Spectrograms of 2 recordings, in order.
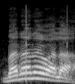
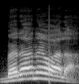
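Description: Both takes have the same delivery.

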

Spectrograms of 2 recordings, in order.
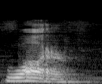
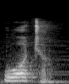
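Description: First: It is said in an American accent, with the r. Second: It is said in a British accent, without the r.

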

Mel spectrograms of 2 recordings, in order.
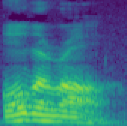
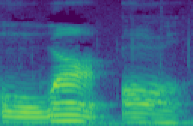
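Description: First: The word's parts are run smoothly together. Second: The word's parts are said more separately.

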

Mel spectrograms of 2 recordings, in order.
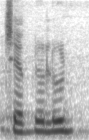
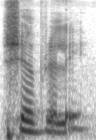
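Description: First: It starts with 'ch' and ends with a 't'. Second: It starts with 'sh' and the final 't' is silent. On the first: The speaker calls it wrong. "It's all wrong guys" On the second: The speaker calls it right. "The correct pronunciation is शेवरले टी silent"

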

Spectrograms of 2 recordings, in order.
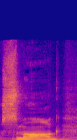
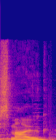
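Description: First: The vowel is a single blended sound. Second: The vowel is a gliding diphthong. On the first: The speaker calls it wrong. "and not Smaug" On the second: The speaker calls it right. "Technically, it should be Smaug"

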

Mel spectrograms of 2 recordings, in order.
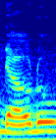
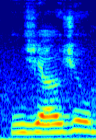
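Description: First: The syllable starts with a plain d sound. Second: The syllable starts with a j-like sound. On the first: The speaker calls it wrong. "không phải đỡ đu nha" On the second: The speaker calls it right. "nhấn chữ k và chữ chu này là dở du"

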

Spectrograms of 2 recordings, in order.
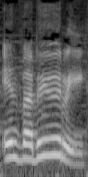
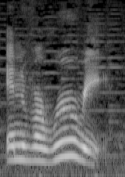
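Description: First: It is said in a Scottish accent. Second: It is said in an American Midwestern accent. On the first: The speaker calls it right. "see, I can say it really well" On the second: The speaker calls it wrong. "or else it sounds like Inverurie. Sounds like you're from the Midwest or something"

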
